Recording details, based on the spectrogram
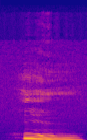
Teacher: it is very forward and it's in that top part that sort of cathedral ceiling of the hard palate where you will get a really nice ooh sound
